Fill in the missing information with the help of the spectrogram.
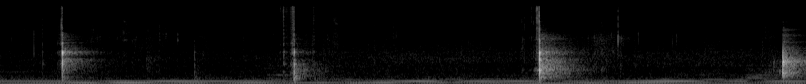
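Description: Fresh celery stalks cracking crisply four times, about two and a half seconds apart, each crack with a short ringing tail.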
